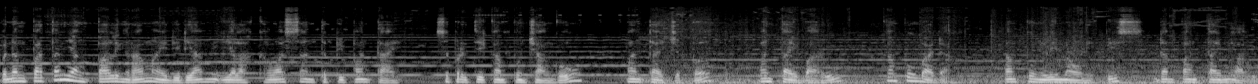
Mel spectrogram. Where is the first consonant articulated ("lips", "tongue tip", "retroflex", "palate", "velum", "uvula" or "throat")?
lips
